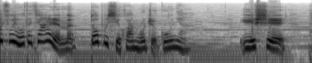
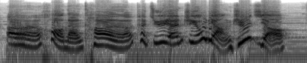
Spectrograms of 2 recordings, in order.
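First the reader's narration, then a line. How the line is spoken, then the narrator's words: Shrill scream. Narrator (Chinese): 他的姐姐尖叫了起来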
